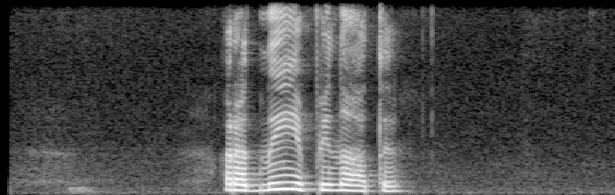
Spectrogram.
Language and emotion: Russian, neutral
